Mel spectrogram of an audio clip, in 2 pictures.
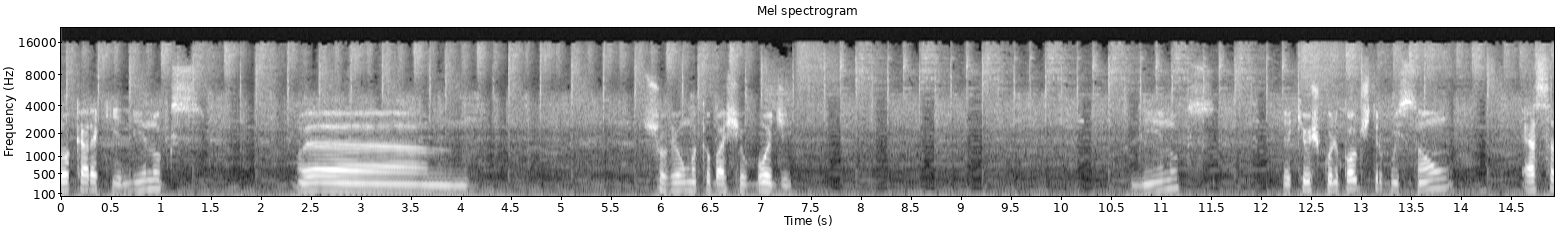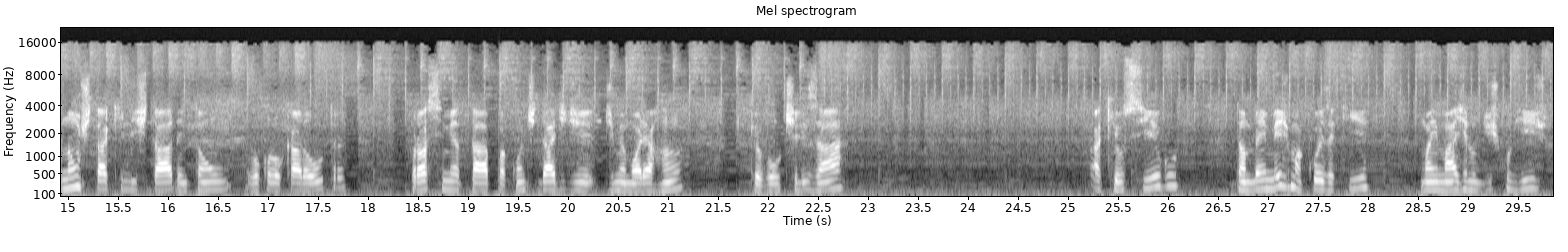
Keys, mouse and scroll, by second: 1.7-3.2 typing, 8.5-10.6 typing, 11.4 click, 12.1 click, 12.9 click, 17.9 click, 19.6 click, 24.3 click, 26.8 click.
